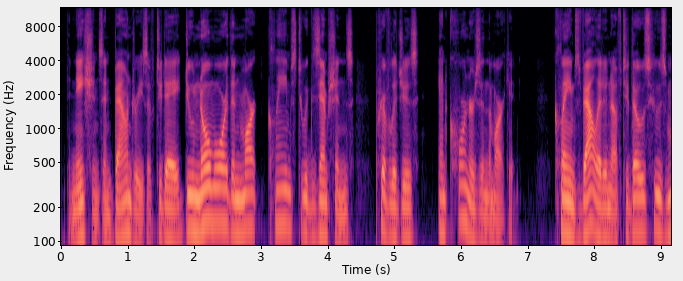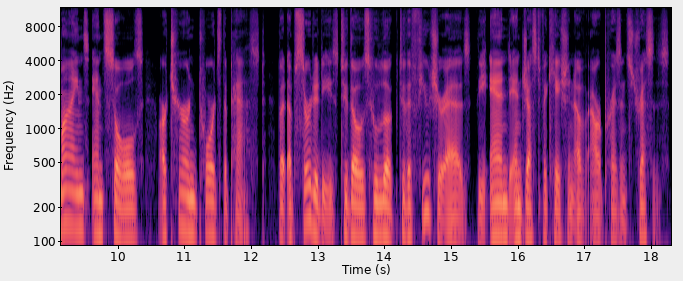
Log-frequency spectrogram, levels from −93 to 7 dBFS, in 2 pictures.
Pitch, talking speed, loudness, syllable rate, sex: 105 Hz, 170 wpm, -24 LUFS, 5.0 syllables/s, male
